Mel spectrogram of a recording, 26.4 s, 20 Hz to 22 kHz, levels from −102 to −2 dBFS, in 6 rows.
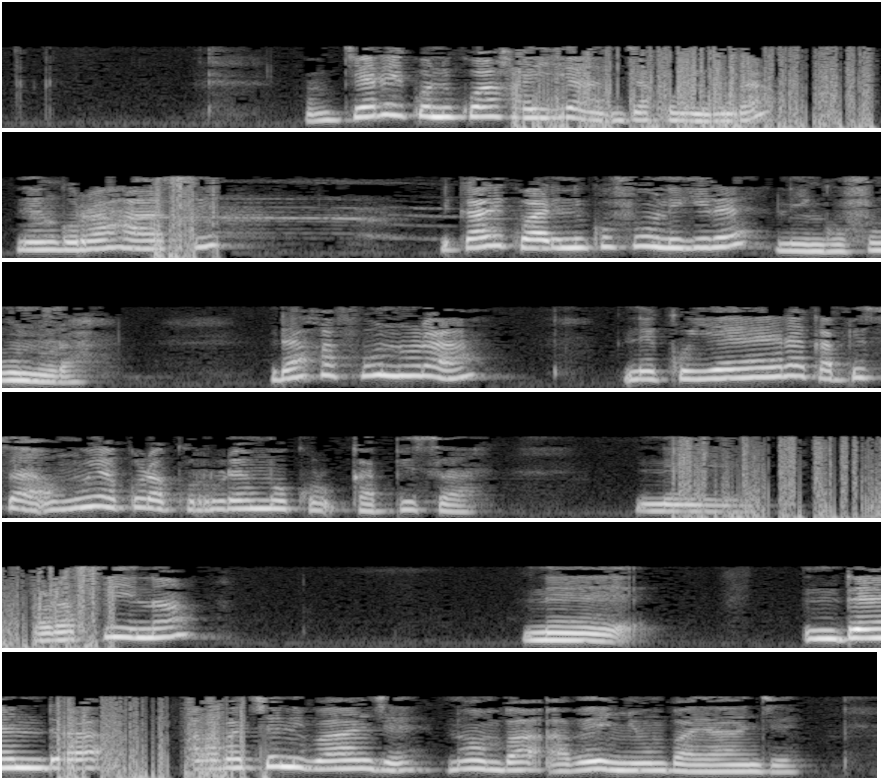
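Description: Throughout, the speech is dull and watery, with nothing above 5.9 kHz and swirling, chirpy sibilants. This is heavy MP3 compression, likely from a starved encoder, which fits roughly 24 kbps. Unlike broadband noise, the damage tracks the speech itself, cutting the treble and flickering weak detail.

Loose connector crackle comes in irregular bursts from 2.55 to 4.35 s, 5.14 to 5.47 s, 16.54 to 18.14 s and 22.25 to 23.29 s. A contact is making and breaking, chopping the signal. Its scratchy, uneven texture sets it apart from smooth codec swirl or single clicks.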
